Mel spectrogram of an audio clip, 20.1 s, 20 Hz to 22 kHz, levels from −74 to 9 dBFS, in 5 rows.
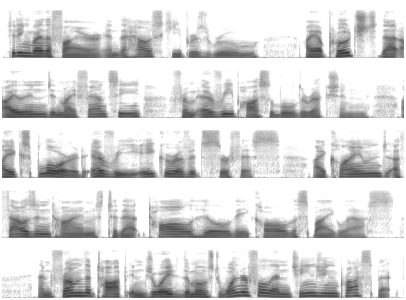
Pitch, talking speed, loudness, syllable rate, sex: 145 Hz, 150 wpm, -19 LUFS, 4.4 syllables/s, male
